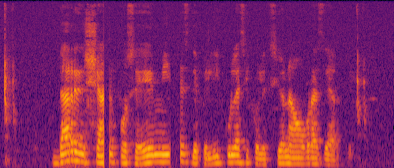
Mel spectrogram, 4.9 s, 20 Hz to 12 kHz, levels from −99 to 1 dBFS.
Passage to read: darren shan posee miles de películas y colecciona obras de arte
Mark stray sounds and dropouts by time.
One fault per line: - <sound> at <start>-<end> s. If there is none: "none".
- dropout at 1.3-1.4 s
- dropout at 2.1-2.3 s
